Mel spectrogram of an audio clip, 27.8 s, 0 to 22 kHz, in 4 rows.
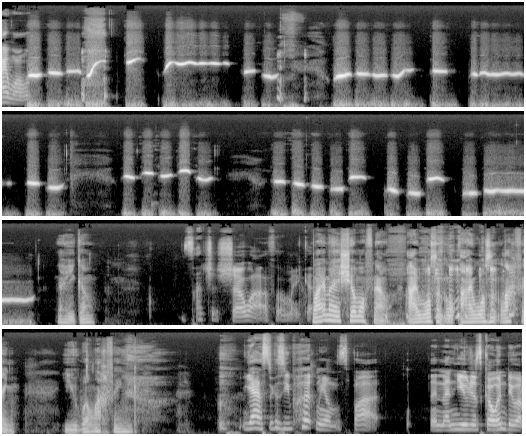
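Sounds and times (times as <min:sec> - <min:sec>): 
speech: 0:00.0 - 0:00.4, 0:14.9 - 0:15.2, 0:16.5 - 0:22.8, 0:24.2 - 0:26.0, 0:26.6 - 0:27.8
person whistling a movie tune: 0:00.4 - 0:08.0, 0:08.6 - 0:09.9, 0:10.5 - 0:14.5
laughter: 0:19.3 - 0:21.1.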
